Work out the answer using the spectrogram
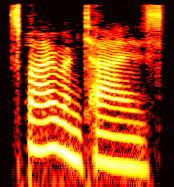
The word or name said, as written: spirantize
